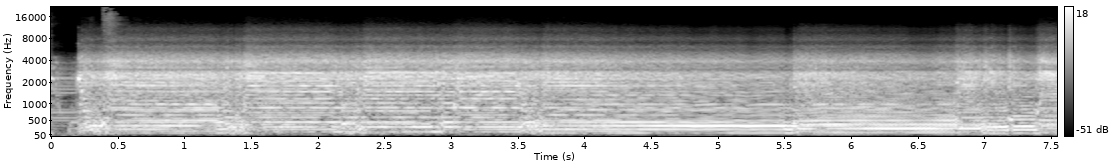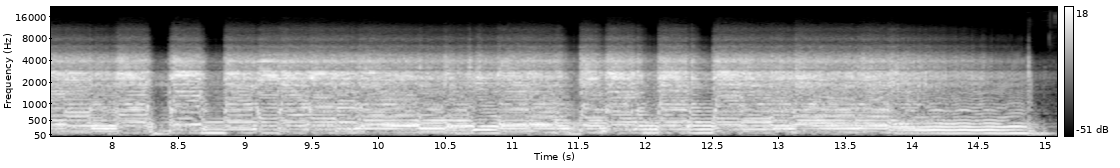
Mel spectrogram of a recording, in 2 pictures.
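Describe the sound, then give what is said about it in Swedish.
A heavily distorted electric guitar played through a high-gain amp with the gain set at three o'clock, loud, saturated and compressed throughout, with sustained fuzzy chords and a few brief stops, no voices. “Ja, den har ju lite mer gain än en vanlig tycker jag.”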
